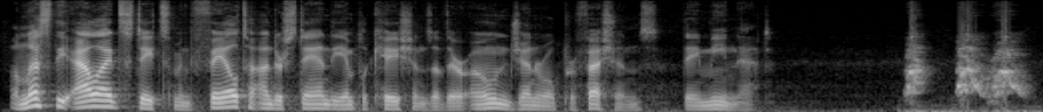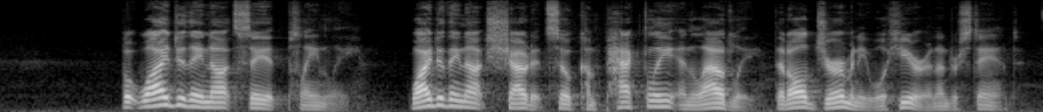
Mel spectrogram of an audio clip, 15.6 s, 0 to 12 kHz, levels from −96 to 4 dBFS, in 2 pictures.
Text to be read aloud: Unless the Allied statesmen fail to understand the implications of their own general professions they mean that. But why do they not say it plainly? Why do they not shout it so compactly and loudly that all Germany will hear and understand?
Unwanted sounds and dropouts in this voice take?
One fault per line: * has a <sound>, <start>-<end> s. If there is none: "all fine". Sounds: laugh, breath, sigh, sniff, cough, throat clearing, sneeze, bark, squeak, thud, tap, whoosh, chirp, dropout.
* has a bark, 6.7-7.8 s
